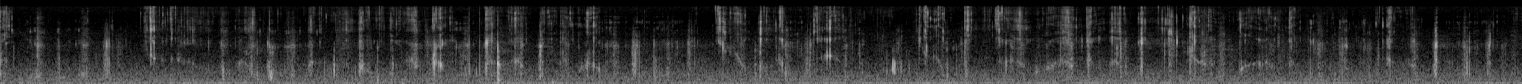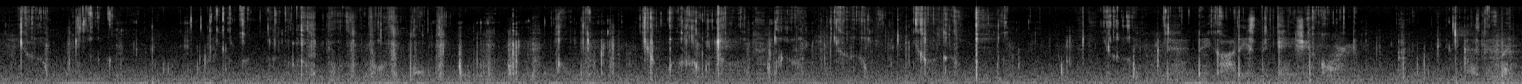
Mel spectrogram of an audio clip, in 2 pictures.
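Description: Close-miked chewing of Cajun-seasoned fries dipped in ketchup: a steady run of soft bites, wet mouth clicks and smacks.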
